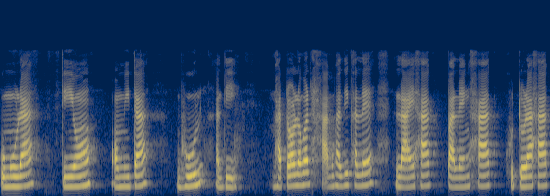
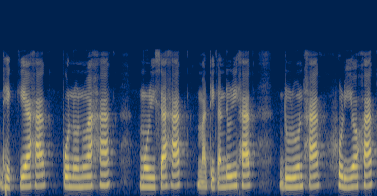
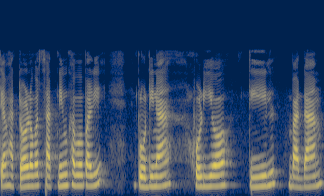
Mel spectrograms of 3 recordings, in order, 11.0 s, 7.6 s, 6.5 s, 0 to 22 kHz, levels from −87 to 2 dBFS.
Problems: background sounds at intervals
